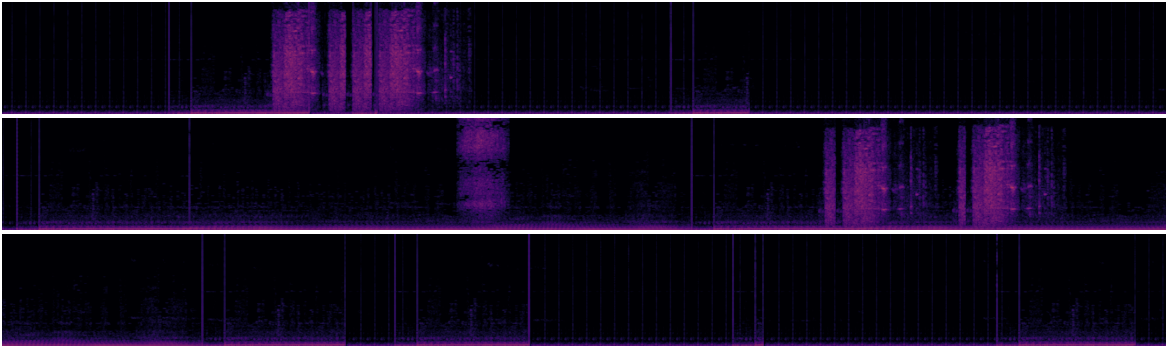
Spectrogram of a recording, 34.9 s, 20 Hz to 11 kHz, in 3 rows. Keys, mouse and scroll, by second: 33.2 r.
